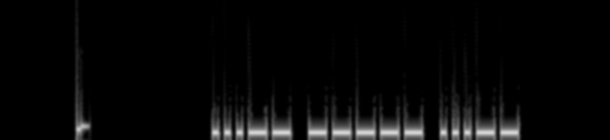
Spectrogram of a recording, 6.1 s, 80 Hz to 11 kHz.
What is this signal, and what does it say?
Morse code, heard as a keyed tone, about 20 wpm, 700 Hz. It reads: 303
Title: Numbers - 3-Digit 20wpm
